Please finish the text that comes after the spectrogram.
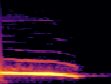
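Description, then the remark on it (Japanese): A short jingle for the Japanese radio show "Radio Manga", made of one sustained, howl-like note that holds steady for about a second, then fades out quickly into silence. No talking. “いや違う違う違うジングルの後やからこれこれジングルの”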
